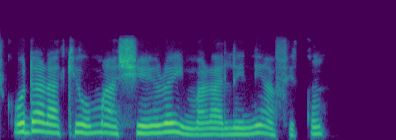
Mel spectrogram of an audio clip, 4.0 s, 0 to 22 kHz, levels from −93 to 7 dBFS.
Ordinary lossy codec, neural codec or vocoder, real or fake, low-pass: Opus, 24 kbps; vocoder, 22.05 kHz, 80 mel bands, WaveNeXt; fake; 7.2 kHz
